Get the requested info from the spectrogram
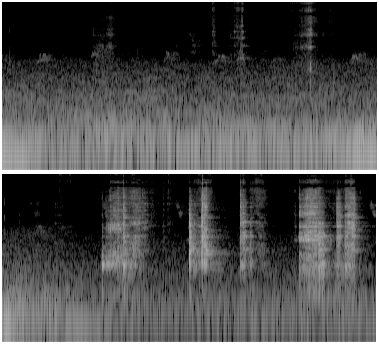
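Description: A metal spoon scraping and stirring dried mint through oil in a metal pan: a quick run of separate scrapes and clinks starting about two thirds of the way in. Before that, only a low steady rumble with faint ticks.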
